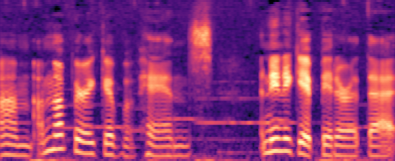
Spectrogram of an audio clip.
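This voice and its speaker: Her voice is quiet, and this woman has a bright, sharp tone. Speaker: digital artist. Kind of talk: casual talk over drawing video. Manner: hesitant, many fillers.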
